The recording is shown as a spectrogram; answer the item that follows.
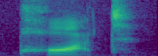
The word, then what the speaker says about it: pot: pot, pot. 그래서 실제로 우리 커피 포트 할 때 포트가 아니라 pot 이렇게 발음하시면 됩니다. pot.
